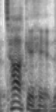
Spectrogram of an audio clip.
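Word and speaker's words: takahē: So, you know, anyone out there listening on the gargle, you know, it's go to find the takahe. There's an accent on the E.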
